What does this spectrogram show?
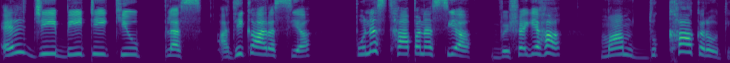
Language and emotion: Sanskrit, angry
